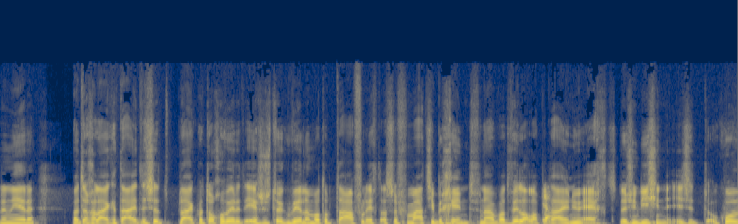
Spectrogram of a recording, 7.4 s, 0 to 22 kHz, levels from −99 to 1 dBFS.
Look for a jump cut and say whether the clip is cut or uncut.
uncut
